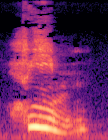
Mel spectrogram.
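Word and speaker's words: Hrim (ह्रीं): This is your Hrim practice, the Divine Power Activator Frequency. First, let me demonstrate the pronunciation. Hrim, Hrim, Hrim. Notice the slight roll of the H rhyming with cream.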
